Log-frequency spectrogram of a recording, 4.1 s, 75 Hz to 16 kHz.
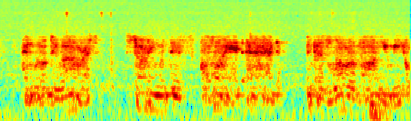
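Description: Voice audio from an Icom IC-7300 transceiver's speaker, demodulated from an AM test signal made by a signal generator. The sound is thin and narrow-band, in phrases broken by short pauses.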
